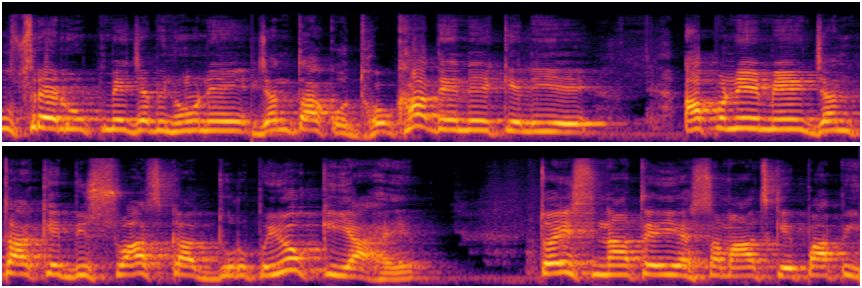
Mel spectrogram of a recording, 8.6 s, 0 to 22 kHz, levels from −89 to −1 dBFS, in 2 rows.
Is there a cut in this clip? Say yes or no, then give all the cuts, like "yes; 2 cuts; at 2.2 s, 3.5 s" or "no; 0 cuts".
yes; 1 cut; at 1.3 s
